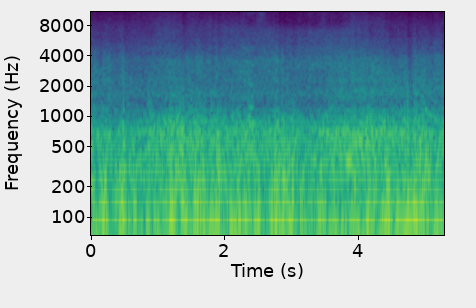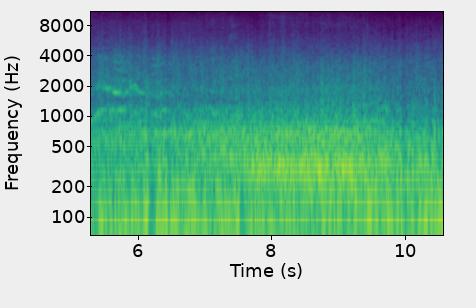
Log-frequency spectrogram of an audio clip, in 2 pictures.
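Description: Passenger train carriage running along the track, heard through an open window: a steady rumble of wheels on rails with frequent small knocks, growing a little louder near the end.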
